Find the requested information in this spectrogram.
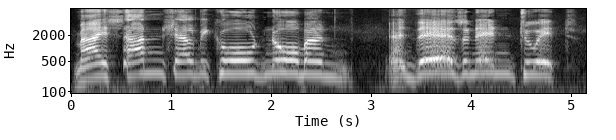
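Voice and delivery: high, slow royal decree; decreeing old king. A narrator's reading. King ending the argument, decreeing. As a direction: pronounce it as final. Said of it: "would not have his decision challenged".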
